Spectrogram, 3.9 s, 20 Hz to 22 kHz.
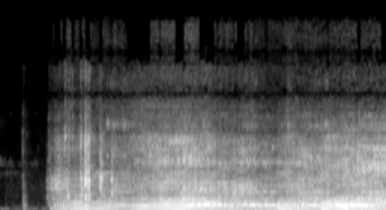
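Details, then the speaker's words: Homelite HT17 gas hedge trimmer after repair, two-stroke buzzes up quickly and holds a strong, even high note with slight rises and dips; runs good, blades need sharpening. "A little bit of a hack job, but I think the blades need to be sharpened. Other than that, runs good."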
